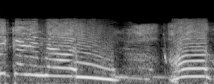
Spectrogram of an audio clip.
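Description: A boy's high voice declaiming through a microphone in a drawn-out, sing-song style: a long held note slides down in pitch through the middle, then a fresh held note begins near the end.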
